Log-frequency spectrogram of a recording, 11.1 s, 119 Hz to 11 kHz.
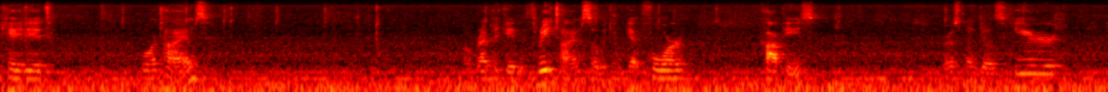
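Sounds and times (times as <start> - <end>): low rumble of room noise: 0.0 - 11.0.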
